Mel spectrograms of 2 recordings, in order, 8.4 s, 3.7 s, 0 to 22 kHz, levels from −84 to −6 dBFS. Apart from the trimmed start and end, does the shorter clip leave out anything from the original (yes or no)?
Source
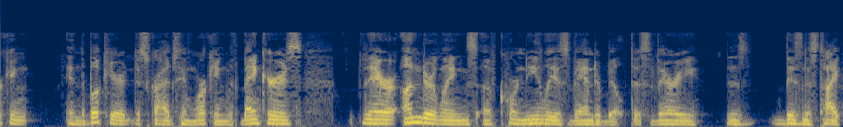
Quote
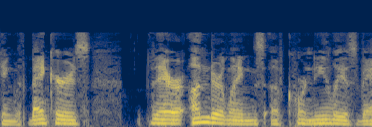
no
